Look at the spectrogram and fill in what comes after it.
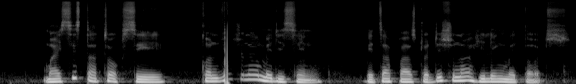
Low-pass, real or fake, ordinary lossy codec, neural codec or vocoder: none; fake; none; autoencoder, 48 kHz, 128 numbers a frame, DAC-VAE, trained on Japanese speech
